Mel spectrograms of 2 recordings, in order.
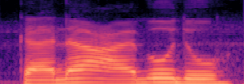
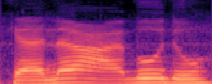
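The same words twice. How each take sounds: No difference in how they are said.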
